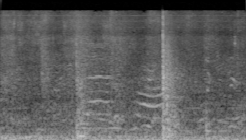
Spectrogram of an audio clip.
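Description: Indistinct voices talking and exclaiming briefly in the middle, over a steady low rumble, with no music playing.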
